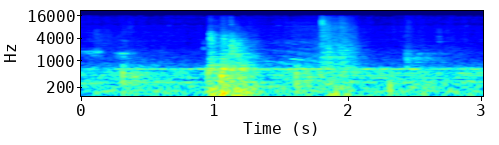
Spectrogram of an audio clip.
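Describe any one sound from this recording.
A heavy door creaks and scrapes open.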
